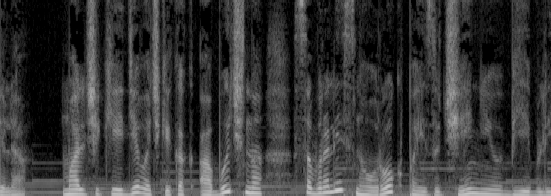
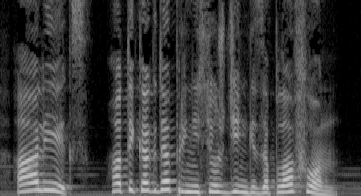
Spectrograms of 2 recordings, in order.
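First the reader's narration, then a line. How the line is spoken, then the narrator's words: Loud girl's question. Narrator (Russian): громко спросила одна из девочек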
